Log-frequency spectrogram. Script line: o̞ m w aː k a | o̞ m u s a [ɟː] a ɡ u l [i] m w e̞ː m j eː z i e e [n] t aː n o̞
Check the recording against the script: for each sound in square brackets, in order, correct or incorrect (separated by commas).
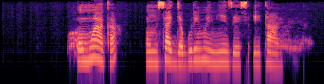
correct, correct, incorrect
